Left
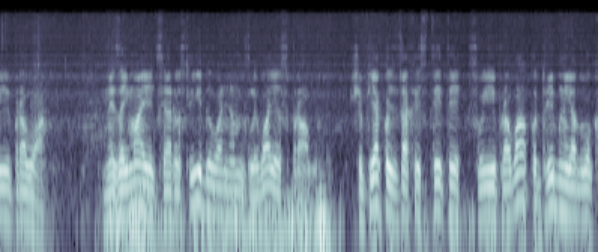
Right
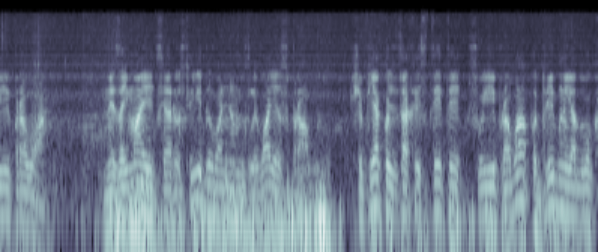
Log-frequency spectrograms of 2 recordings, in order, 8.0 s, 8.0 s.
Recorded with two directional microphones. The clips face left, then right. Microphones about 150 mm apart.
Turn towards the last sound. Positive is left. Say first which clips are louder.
# left 11 dB
turn(degrees=35)  # may be behind; listen again after turning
